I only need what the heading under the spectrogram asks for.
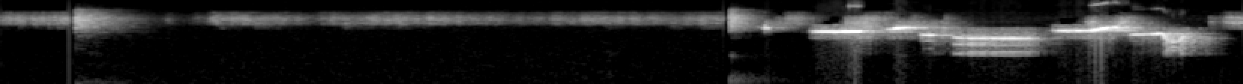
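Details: Grey-cheeked fulvetta (Alcippe morrisonia morrisonia, Taiwan endemic subspecies) call: faint, thin high chips, then a brief burst of loud, slurred whistled notes that wander up and down.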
